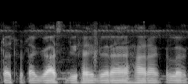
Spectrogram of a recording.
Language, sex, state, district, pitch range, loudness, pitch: Hindi, male, Jharkhand, Garhwa, 90-95 Hz, -17 LUFS, 95 Hz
